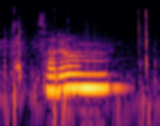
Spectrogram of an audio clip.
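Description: A woman's voice holding a single steady hummed 'mmm' for just under a second, an appreciative sound over food, with a few light clicks before and after it.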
